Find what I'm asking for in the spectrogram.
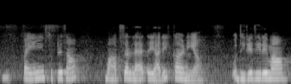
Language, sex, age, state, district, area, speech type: Sindhi, female, 18-30, Madhya Pradesh, Katni, rural, spontaneous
